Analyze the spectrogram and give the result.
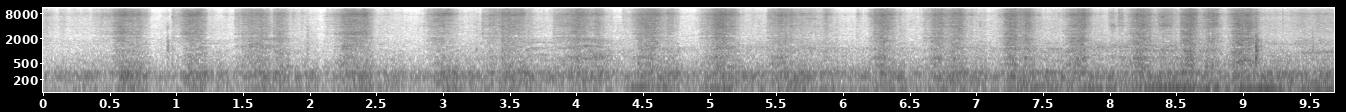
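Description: A large, round, flat, solid dry cement cake held by the fingertips is shaved with a blade in repeated scraping strokes, and powder falls away. Each stroke makes a dry, gritty rasp with a bright hiss, coming at a steady but slightly uneven pace under a low hum.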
